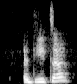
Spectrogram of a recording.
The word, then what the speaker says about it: Edita: How do you say her name? – Editha, E-D-I-T-A.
